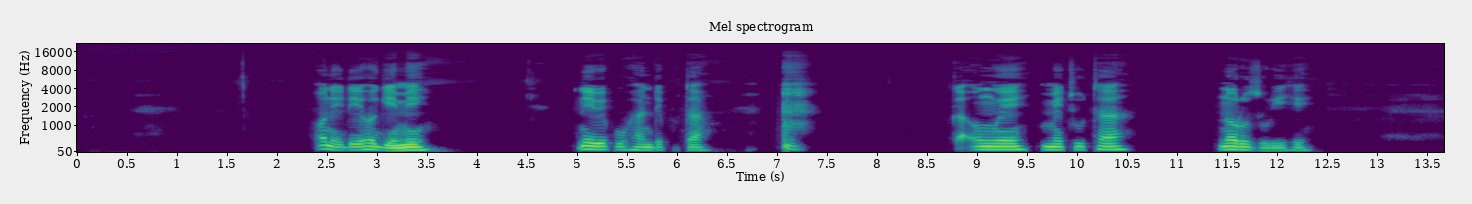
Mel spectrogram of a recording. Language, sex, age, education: Igbo, male, 30-45, tertiary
